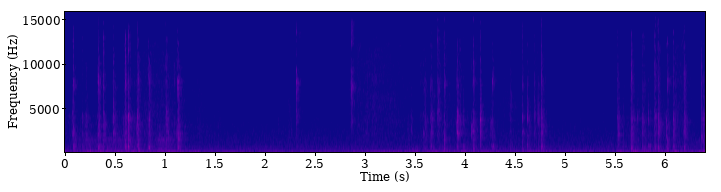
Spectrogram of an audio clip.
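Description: Computer keyboard being typed on, faint: quick clusters of keystrokes with short pauses between.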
